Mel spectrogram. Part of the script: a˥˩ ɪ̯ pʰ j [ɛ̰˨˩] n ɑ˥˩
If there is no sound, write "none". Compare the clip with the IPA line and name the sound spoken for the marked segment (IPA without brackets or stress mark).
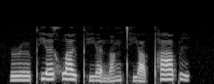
ɛ̰˨˩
